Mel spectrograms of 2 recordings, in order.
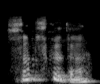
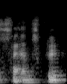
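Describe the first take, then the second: First: The name is said with three syllables, Sam-skri-ta. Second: The name is said with two syllables, San-skrit.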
